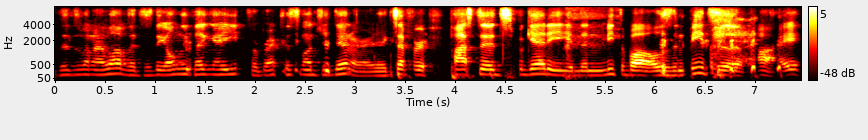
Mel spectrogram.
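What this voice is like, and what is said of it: Put-on Italian accent. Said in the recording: “you do your Italian impression.”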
